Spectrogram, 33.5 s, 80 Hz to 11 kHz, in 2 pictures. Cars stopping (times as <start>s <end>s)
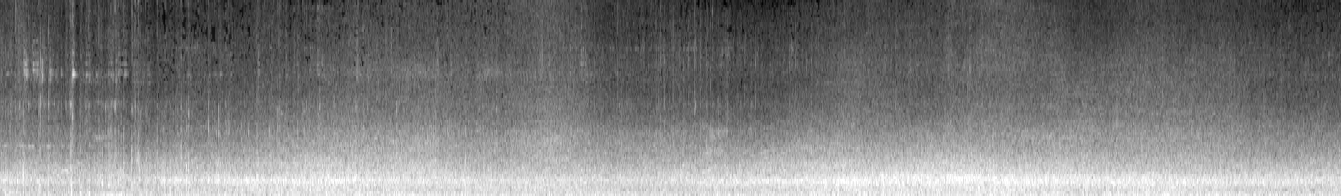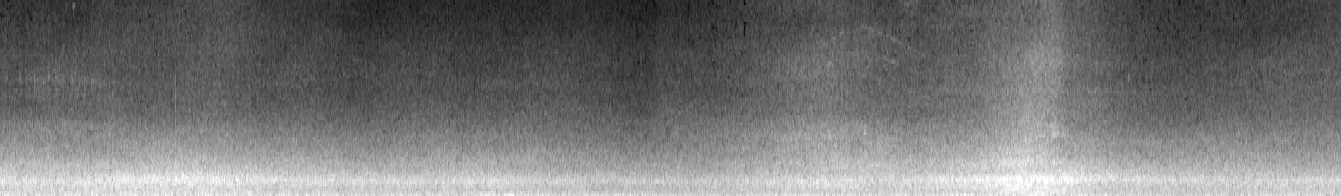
0.0s 15.2s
